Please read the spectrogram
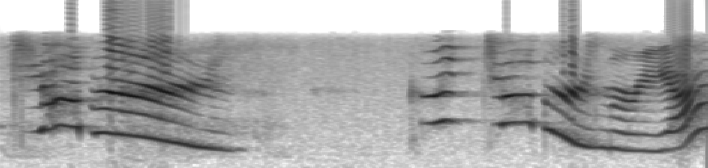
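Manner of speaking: high squealing cheer; squeaky praising a dog. Real, not acted. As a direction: squeal it out, thrilled. Cheering baby feeding herself.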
